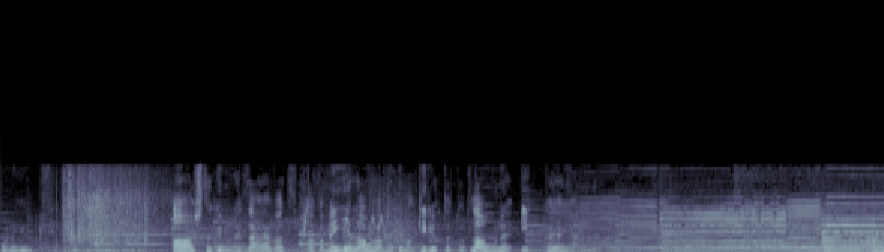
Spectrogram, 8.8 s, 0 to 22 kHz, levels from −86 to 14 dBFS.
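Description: No technical faults are audible.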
